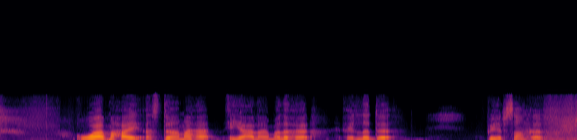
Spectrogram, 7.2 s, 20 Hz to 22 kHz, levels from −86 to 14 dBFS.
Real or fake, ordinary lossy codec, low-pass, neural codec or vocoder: fake; none; 7.2 kHz; codec, 16 kHz, 0.5 kbps, X-Codec, HuBERT features, trained on LibriSpeech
